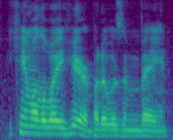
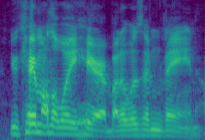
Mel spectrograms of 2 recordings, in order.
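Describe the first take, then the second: First: It is said in the speaker's ordinary voice. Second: It is said in a put-on character voice.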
